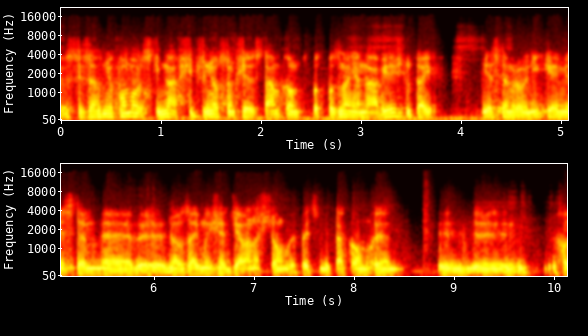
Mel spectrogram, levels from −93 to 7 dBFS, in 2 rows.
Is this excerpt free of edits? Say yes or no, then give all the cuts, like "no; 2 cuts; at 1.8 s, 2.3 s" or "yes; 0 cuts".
yes; 0 cuts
